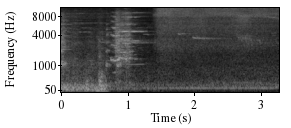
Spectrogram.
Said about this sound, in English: Why is the train stopping?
